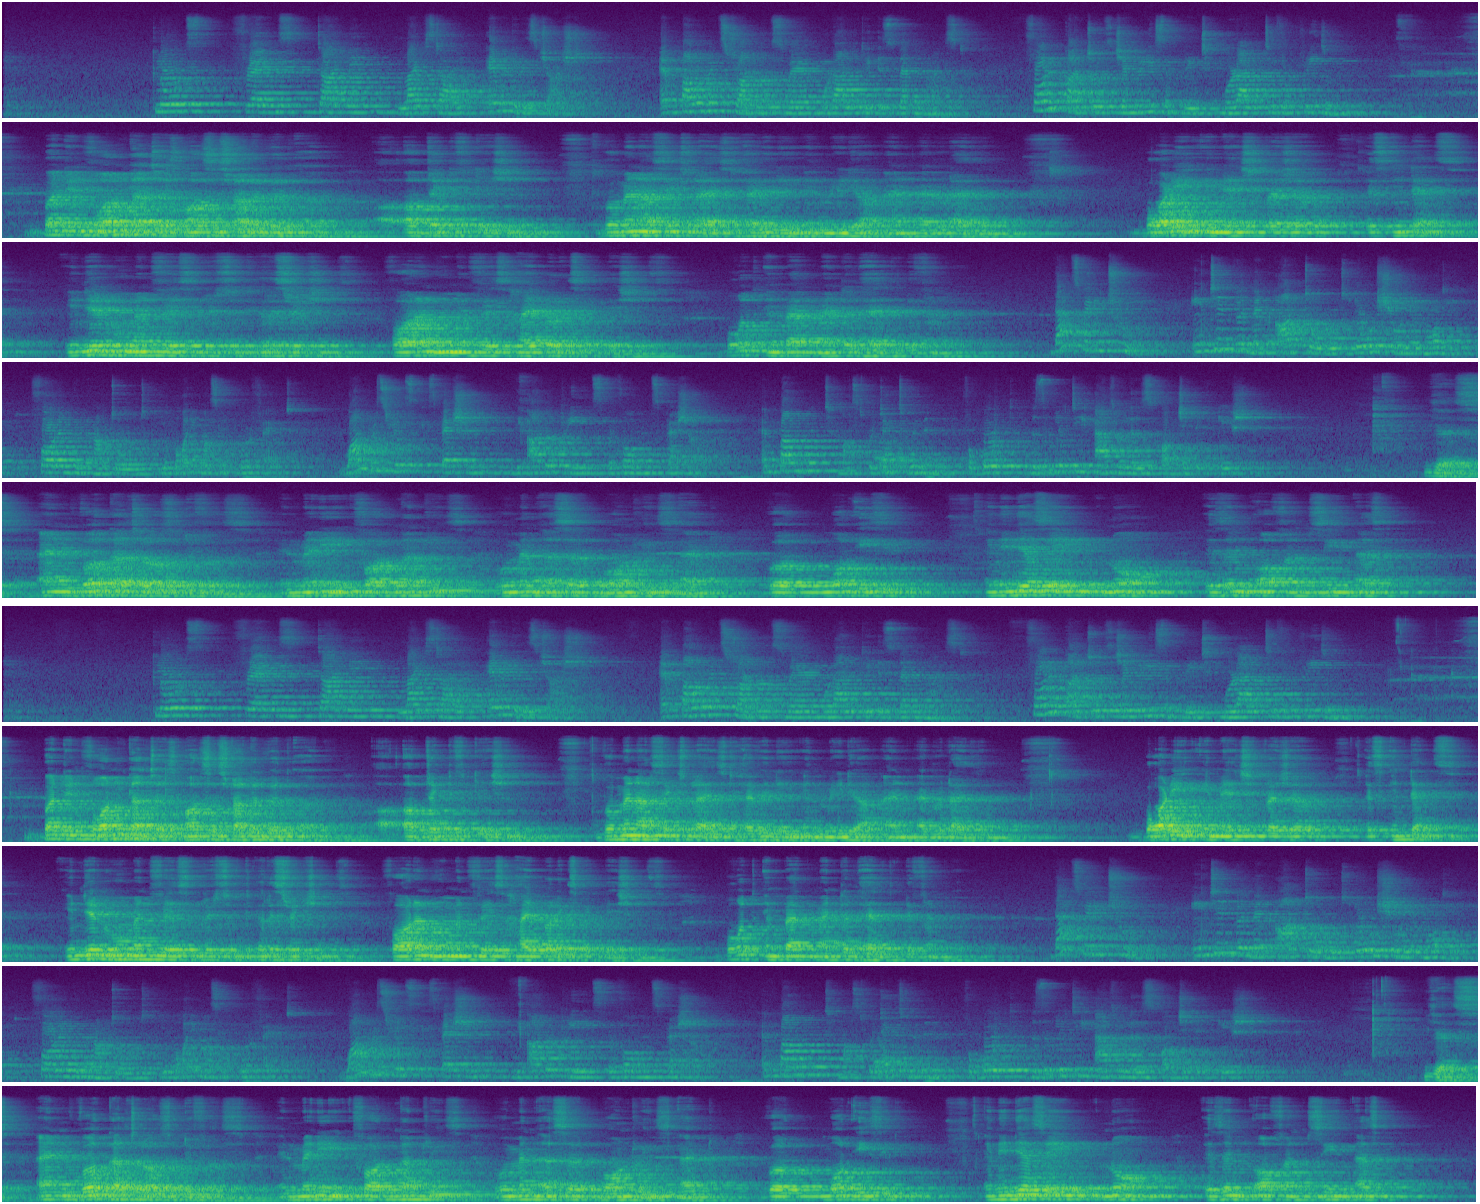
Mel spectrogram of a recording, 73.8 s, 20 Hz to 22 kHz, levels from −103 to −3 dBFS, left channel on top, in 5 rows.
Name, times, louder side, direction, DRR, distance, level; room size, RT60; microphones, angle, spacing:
voice 1, 1.5-2.0 2.3-5.8 6.6-9.5 10.2-13.5 40.0-40.9 41.4-44.1 44.6-47.0 47.6-48.4 48.7-51.3 51.9-56.9, left 1 dB, 10° left, -4 dB, 0.3 m, -40 dB
voice 2, 14.7-24.9 26.0-29.3 30.1-33.0 33.4-36.1 36.8-39.1 53.0-53.2 58.5-66.3 66.6-68.2 68.9-70.8 71.1-72.8, right 1 dB, 85° right, 0 dB, 0.4 m, -26 dB
2.7 x 2.6 x 2.4 m, 2.3 s
head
